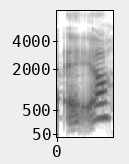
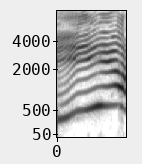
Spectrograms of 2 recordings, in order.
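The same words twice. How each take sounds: First: "Ja." said small, thin and timid. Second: "Ja!" shouted high and loud; loud bold yes. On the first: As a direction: squeak a feeble "Ja.". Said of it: "en liten spinkel stemme som sa". ("Ja." med liten, spinkel stemme) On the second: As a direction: boom out "Ja!" with confidence. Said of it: "Jeg sa ikke sånn". ("Ja!" ropt høyt og selvsikkert) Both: Shown as a demonstration.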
